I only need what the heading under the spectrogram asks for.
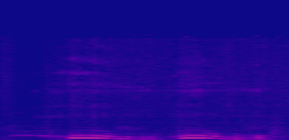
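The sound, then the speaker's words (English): Pigeon cooing in spring: two drawn-out, throaty coos, each sliding downward in pitch, moderately loud and with no talk over them. “Now we're going to talk to a pigeon. So, pigeon, how do you feel about spring?”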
